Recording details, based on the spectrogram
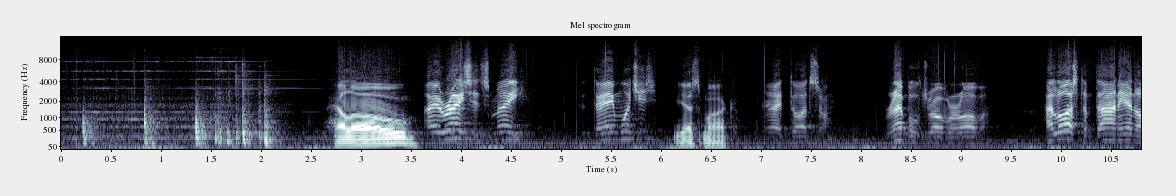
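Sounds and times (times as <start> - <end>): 
telephone ringing: 0.0 - 5.8
speech: 2.7 - 4.8, 5.4 - 10.8.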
